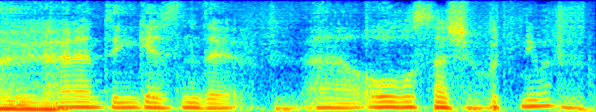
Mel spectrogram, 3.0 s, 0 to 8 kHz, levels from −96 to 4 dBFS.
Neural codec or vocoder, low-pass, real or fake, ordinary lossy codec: codec, 16 kHz, 0.5 kbps, X-Codec, WavLM features, trained on Multilingual LibriSpeech; none; fake; none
